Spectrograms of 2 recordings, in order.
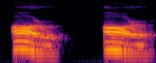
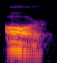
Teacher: En esta R, R, tu nariz como tal bloquea completamente tus fosas nasales y pues hace este cambio de O a R, OR, OR, ¿vale? Se alarga un poquito esa O torpe, OR. Luego tenemos lo que sería la K de kilo, ORC, ORC, ORC.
